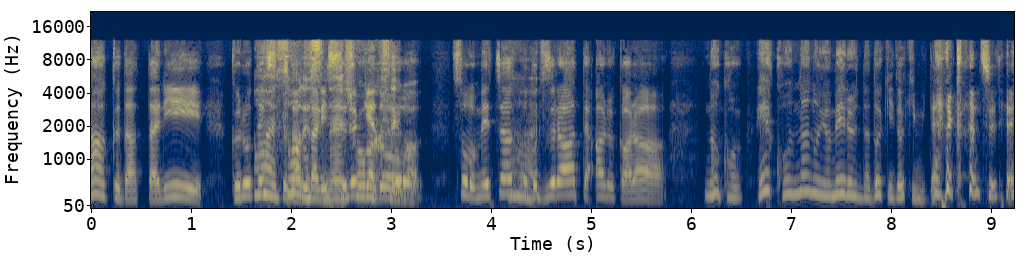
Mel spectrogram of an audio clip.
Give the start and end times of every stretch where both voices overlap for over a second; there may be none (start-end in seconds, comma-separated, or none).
1.6-3.3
